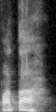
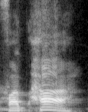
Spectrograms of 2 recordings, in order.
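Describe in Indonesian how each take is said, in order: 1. Kata itu diawali dengan bunyi p. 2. Kata itu diawali dengan bunyi f.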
